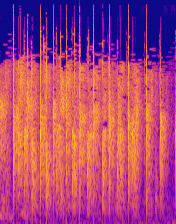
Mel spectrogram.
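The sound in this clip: Audience applause welcoming a speaker at an LSE event on Morocco, a dense, steady burst of many overlapping hand claps at an even, fairly loud level throughout, with no talking over it.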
